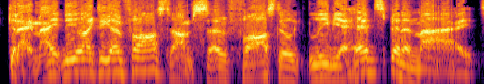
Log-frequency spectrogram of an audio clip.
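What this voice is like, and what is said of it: Put-on Australian accent. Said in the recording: “it's not going to be Aussie, like, yeah, g'day, mate ... I would love to hear Aussie Sonic.”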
